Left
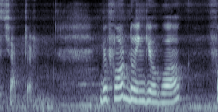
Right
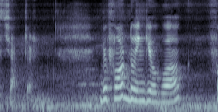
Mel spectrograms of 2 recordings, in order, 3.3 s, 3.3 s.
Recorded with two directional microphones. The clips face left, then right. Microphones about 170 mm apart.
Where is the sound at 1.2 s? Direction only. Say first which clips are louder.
Left 3 dB; 45° left (ahead or behind).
